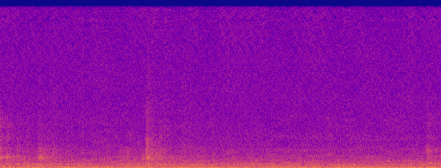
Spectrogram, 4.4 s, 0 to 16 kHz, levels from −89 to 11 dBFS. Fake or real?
fake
